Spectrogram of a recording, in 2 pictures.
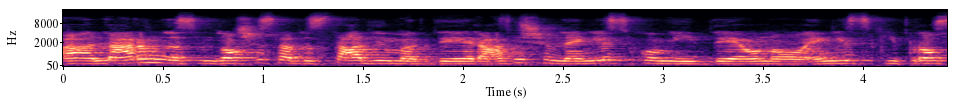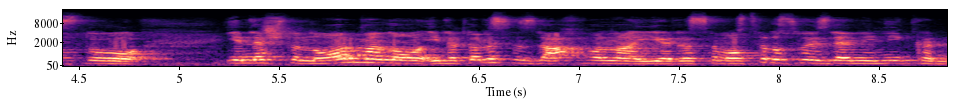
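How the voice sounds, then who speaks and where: A woman's medium-pitched voice at a very fast pace, hardly any pauses, fairly even intonation, and noticeable background noise. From Serbia. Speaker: vlogger. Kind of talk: casual vlog talk.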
